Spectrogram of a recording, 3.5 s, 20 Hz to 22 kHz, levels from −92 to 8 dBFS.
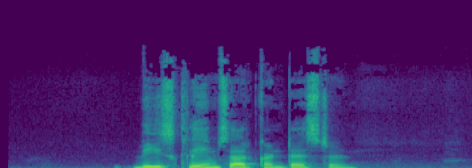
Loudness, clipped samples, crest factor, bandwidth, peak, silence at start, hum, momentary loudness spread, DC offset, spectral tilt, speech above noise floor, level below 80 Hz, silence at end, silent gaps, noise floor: -18 LUFS; under 0.1%; 18 dB; 16 kHz; -2 dBFS; 1 s; none; 11 LU; under 0.1%; -5.5 dB/octave; 42 dB; -54 dBFS; 0.85 s; none; -59 dBFS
